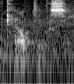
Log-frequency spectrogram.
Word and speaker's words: Celtic: We don't have a soft C in Irish or in Celtic actually.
